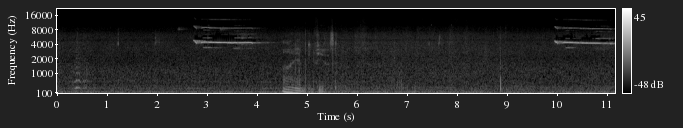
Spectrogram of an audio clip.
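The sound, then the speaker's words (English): In a forest, a bird gives short bursts of shrill, high-pitched alarm calls, one early and another at the end, over a steady low hum with a brief rising whine between them. “No, it is a bird or something, I guess. Making alarm call.”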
